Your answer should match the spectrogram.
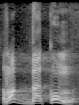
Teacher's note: बा मुशद्द जरा रुक कर अदा करेंगे हरकत रा पर भी बा पर भी और हरकात को बगैर खींचे अदा करेंगे। · کھینچنا ہے ربکم را پر زبر را کو پر پڑھیں گے با مشدد ذرا رک کر ادا کریں گے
